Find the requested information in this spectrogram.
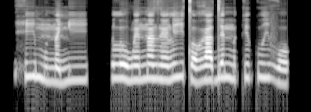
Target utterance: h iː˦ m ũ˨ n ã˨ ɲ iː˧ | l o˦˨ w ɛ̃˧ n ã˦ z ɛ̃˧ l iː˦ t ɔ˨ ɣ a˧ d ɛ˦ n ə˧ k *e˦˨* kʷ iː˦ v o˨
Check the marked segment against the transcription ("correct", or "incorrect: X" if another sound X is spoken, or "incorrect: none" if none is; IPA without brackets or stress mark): incorrect: e˦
